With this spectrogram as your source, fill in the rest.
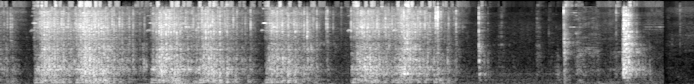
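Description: Short bursts of a sewing machine stitching a blouse sleeve seam, joining front and back pieces, whirring up close with brief pauses between runs and a few clicks of handling near the end.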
